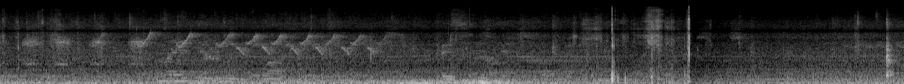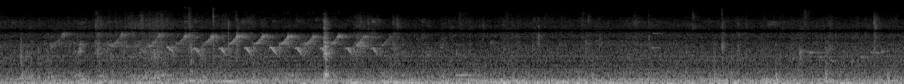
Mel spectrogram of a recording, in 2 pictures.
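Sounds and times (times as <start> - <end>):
steady rain: 0.0 - 18.0
rapid falling chirps: 0.4 - 4.2.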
